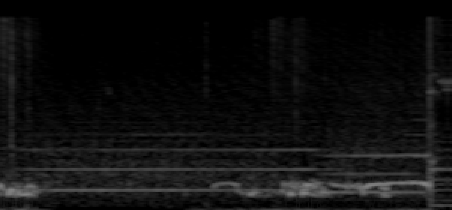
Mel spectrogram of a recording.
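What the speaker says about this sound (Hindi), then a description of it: "कबूतर।" A pigeon coos in a steady series of soft, throaty low calls lasting about three seconds, close and clear, with a sharp click at the end and no talking.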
